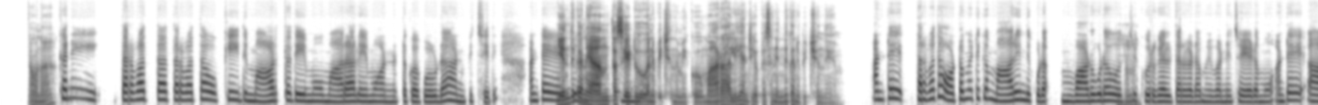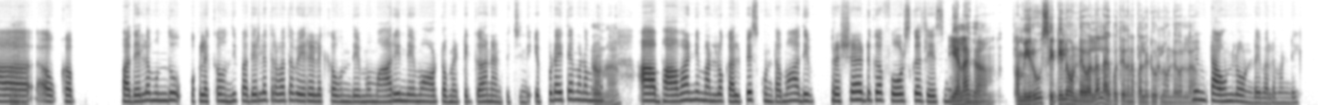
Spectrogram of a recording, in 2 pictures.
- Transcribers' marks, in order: in English: "ఆటోమేటిక్‌గా"; in English: "ఆటోమేటిక్‌గా"; in English: "ప్రెషర్డ్‌గా, ఫోర్స్‌గా"; in English: "సిటీ‌లో"; in English: "టౌన్‌లో"
- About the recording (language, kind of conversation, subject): Telugu, podcast, అమ్మాయిలు, అబ్బాయిల పాత్రలపై వివిధ తరాల అభిప్రాయాలు ఎంతవరకు మారాయి?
